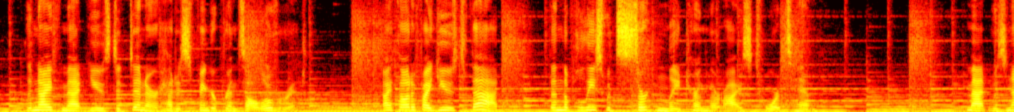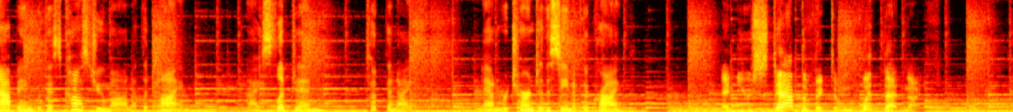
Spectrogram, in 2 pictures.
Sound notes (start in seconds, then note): none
